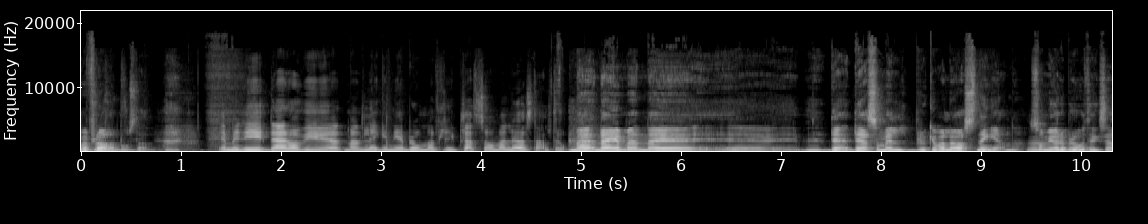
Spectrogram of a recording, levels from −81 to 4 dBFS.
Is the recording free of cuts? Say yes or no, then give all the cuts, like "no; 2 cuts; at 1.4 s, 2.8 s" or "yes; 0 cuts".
no; 1 cut; at 4.9 s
